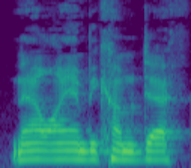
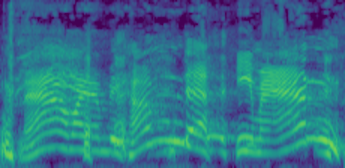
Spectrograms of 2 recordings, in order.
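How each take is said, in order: First: It is said in his normal voice. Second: It is said in a Skeletor impression voice.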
